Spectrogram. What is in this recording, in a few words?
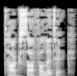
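"toxophilitic", British English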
